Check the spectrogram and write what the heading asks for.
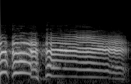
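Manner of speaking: very high sobbing wail; baby dinosaur wail. A narrator's reading. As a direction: let the baby howl out her sob. Baby dinosaur bursts into tears.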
